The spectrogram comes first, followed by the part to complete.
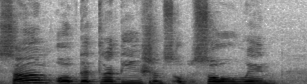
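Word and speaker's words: Samhain: a m h a i n ang pagkaka pronounce po a soen when people would light bonfires and wear costumes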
